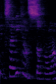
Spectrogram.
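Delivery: normal talking voice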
